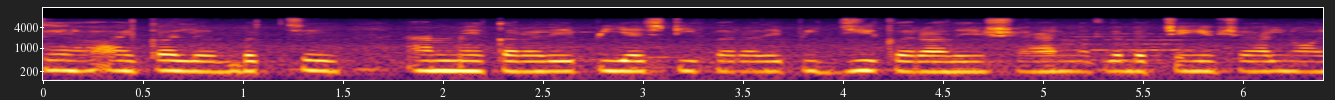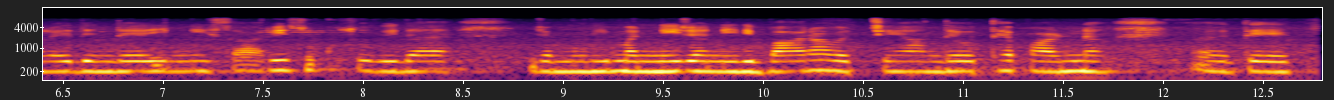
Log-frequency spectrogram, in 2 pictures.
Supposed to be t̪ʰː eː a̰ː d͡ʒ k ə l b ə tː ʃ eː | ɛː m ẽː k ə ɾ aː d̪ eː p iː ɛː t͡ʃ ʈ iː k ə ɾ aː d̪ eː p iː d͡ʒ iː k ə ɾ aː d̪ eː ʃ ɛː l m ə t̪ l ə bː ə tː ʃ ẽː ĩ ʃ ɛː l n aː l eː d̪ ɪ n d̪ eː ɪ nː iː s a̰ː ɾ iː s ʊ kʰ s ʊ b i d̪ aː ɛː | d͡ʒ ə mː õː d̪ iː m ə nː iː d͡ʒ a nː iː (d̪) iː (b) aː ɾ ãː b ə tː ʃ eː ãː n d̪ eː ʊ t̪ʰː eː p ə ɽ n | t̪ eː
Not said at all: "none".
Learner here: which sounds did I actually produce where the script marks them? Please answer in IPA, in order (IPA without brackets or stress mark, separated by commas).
d̪, b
